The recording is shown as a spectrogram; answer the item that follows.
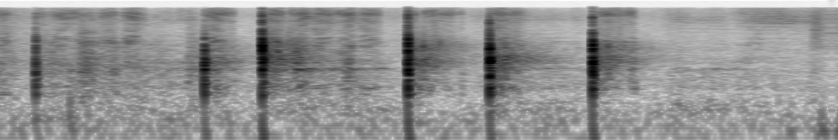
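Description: Chalk writing on a blackboard: about six sharp taps as the chalk strikes the board, with faint scratching between the strokes.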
